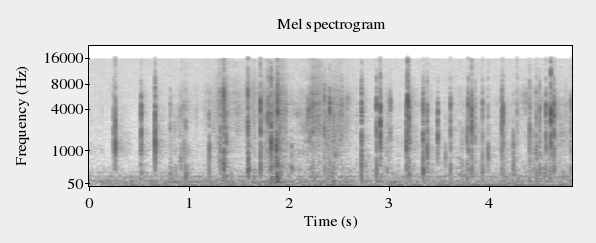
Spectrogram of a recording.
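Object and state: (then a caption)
Plastic packaging bag. Long nails scratch and crinkle a clear plastic bag holding a wooden knobbed massager, held beside the mic. A steady bright crinkling is broken by many sharp, quick clicks and scratches, with most of the energy high and little low end.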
